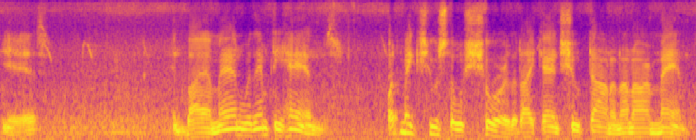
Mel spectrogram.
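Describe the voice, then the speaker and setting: Casting: proud old American rancher, radio Western. Grave, plain-spoken, on the low side, muffled recording with faint noise. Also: male voice, expressive, unhurried. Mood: stern warning. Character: stern, proud old cattle baron of the range. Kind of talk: Western radio drama acting.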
